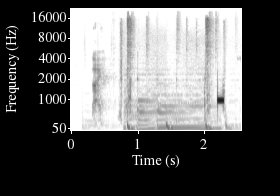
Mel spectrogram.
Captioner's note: beep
